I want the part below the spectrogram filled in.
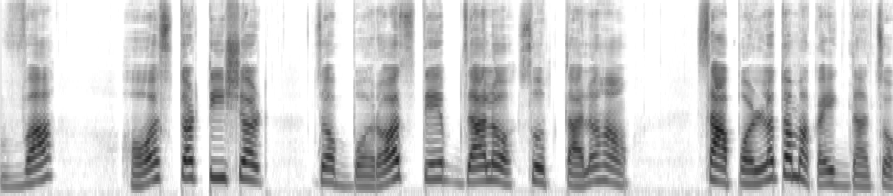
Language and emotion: Goan Konkani, surprised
